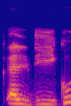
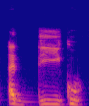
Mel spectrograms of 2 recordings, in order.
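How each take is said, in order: First: The article is said with a clear l sound. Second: The l is dropped and the d is doubled. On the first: The speaker calls it wrong. "on va pas dire al-di- al-diku" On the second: The speaker calls it right. "mais ad-diku"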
